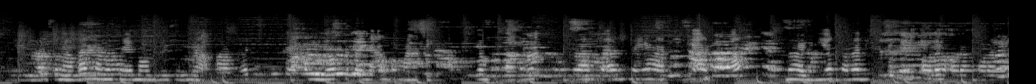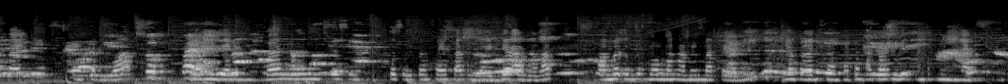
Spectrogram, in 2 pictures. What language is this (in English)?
Indonesian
